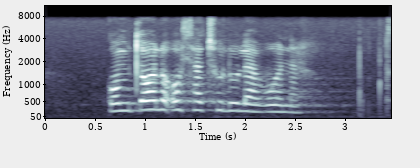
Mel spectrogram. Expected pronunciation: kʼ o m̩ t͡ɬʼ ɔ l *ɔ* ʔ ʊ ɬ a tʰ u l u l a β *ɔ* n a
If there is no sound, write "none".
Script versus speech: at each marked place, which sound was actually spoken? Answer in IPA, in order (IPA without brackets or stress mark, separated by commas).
ɔ, ɔː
